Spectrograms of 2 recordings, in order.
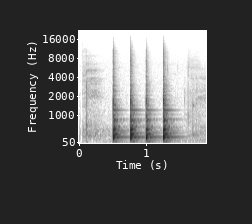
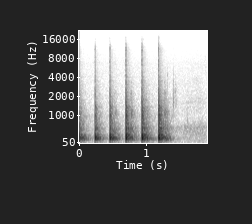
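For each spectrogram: First: resonant polystyrene cover. Second: non-resonant acrylic dust cover.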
